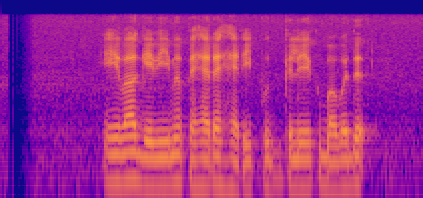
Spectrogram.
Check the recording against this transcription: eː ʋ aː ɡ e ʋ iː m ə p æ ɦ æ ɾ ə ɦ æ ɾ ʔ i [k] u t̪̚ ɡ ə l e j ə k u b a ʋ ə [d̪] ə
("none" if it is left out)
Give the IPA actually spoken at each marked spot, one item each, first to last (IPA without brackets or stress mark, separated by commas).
p, d̪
